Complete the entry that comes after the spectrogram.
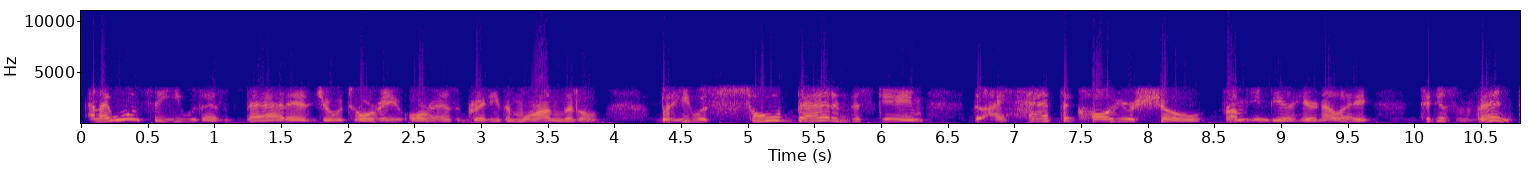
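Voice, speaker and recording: A man calling a sports radio show, arguing his point in an animated way and often cutting in. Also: high-pitched, moderate pace, no echo. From Los Angeles. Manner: animated, argumentative, interrupts. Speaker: caller. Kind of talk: excited sports radio call. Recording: phone line.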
